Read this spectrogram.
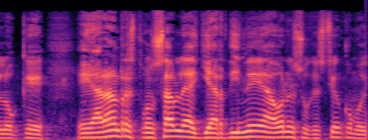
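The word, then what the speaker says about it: Jardine: Sí, porque la verdad es que yo estuve investigando, porque los reporteros que lo entrevistaban en San Luis le decían Jardín, entonces pensamos que era así, después lo escuchamos pronunciarlo y él no lo pronunciaba así, lo pronunció Jardiné, y después resulta que ya Baños abre la conferencia diciendo, primero que otra cosa, les vamos a explicar y les vamos a decir cómo es. Tiene como acento en la I, Jardiné, para que se lo digan a todos sus compañeros y ya no haya dudas de la pronunciación.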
